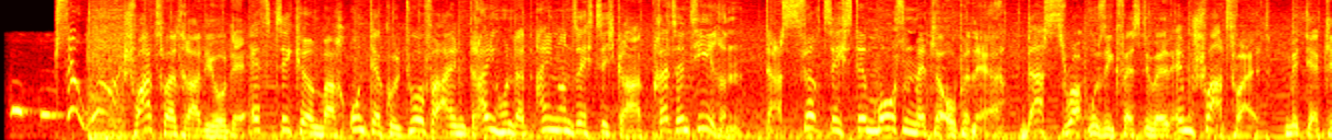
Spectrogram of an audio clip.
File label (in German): Radiospot; Moosenmaettle Open Air 2024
